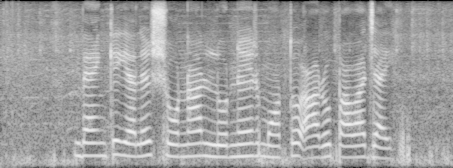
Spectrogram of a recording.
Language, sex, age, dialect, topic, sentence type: Bengali, female, 18-24, Western, banking, statement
